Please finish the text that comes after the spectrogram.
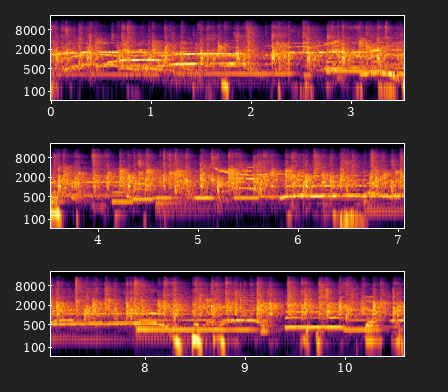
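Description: A large audience claps loudly and continuously for about ten seconds, a dense, steady wash of applause with scattered voices and whoops rising from the crowd.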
